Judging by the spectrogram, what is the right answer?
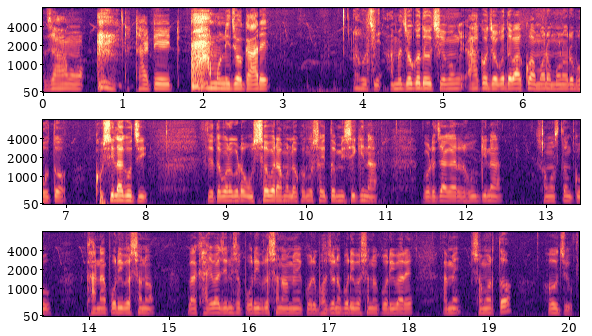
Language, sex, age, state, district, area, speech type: Odia, male, 30-45, Odisha, Malkangiri, urban, spontaneous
